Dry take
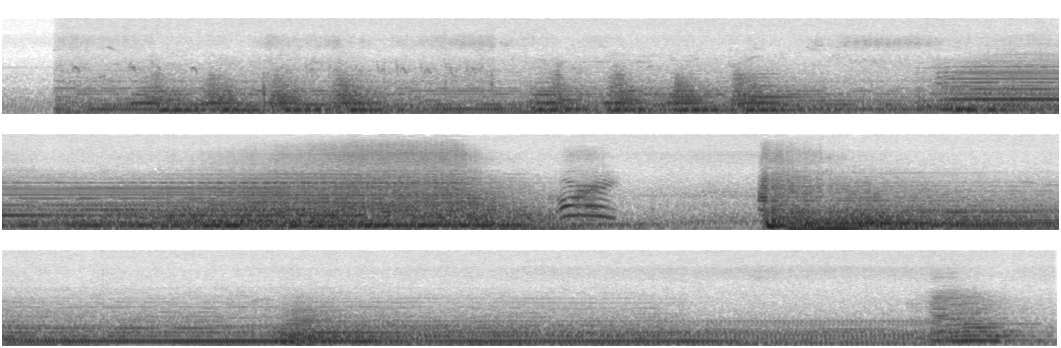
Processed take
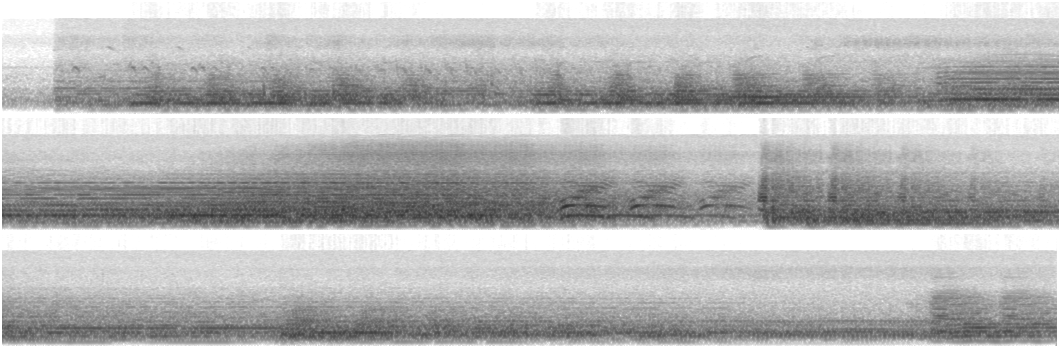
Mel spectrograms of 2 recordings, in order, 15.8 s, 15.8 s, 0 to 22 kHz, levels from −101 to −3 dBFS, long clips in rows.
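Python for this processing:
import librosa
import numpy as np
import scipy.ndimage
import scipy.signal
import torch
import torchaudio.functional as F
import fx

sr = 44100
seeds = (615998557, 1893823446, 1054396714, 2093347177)

y = scipy.signal.sosfilt(scipy.signal.butter(4, 310.0, 'highpass', fs=sr, output='sos'), x)
y = fx.echo_split(y, sr, split_hz=580.0, low_ms=204, high_ms=348, feedback_pct=52, wet_db=-3.0)
y = fx.quant_float(y, sr, bits=6)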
